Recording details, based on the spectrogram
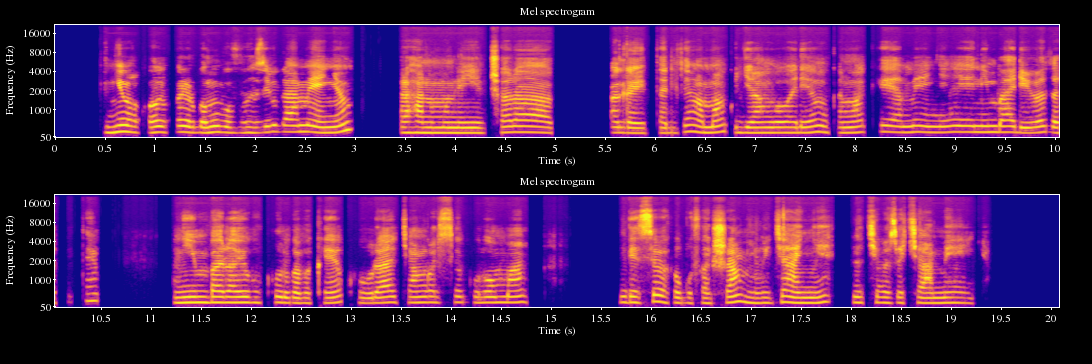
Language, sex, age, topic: Kinyarwanda, female, 18-24, health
